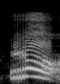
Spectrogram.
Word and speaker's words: rho: So here the equation is R is equal to rho. How it is pronounced?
